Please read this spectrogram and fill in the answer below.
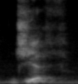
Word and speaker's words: GIF: here's his official statement it's a soft g pronounced jiff end of story so steve will height put an end to the debate it is a soft g gif so for all you gif pronouncers i hate to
